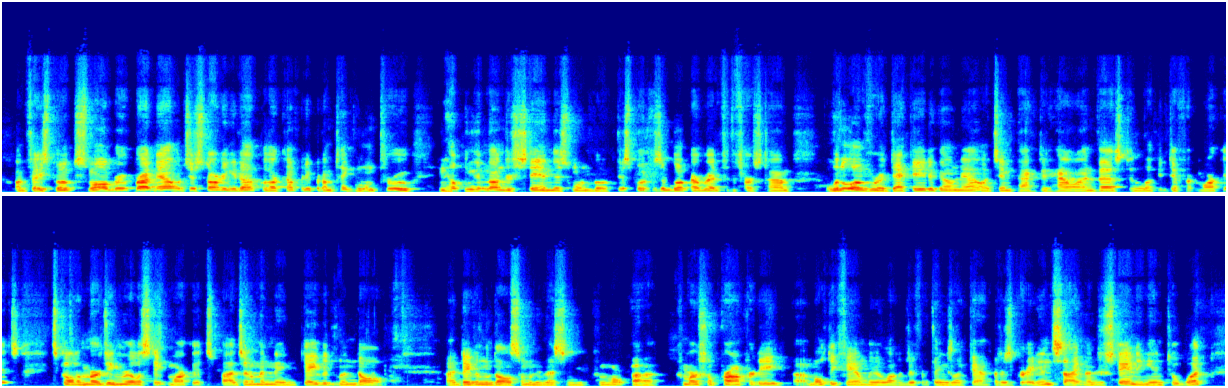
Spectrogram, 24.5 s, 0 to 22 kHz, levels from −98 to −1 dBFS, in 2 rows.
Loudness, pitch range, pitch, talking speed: -25 LUFS, 120-145 Hz, 130 Hz, 225 wpm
